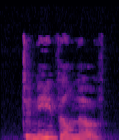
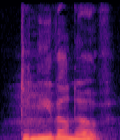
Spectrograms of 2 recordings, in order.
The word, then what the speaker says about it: Denis Villeneuve: Denis Villeneuve. – Thank Villeneuve. You. Thank you, Google. – Denis Villeneuve. – Prisoners, directed by Denis Villeneuve. – Denis Villeneuve.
